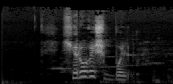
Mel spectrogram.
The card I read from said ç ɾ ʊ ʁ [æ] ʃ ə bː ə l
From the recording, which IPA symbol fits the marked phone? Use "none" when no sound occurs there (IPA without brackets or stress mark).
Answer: i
